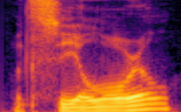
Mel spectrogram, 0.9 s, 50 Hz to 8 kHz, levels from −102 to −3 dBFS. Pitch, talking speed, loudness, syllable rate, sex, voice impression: 110 Hz, 200 wpm, -12 LUFS, 3.9 syllables/s, male, masculine, middle-aged, thick, tensed, powerful, slightly hard, muffled, slightly raspy, cool, intellectual, sincere, mature, slightly friendly, wild, lively, slightly strict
